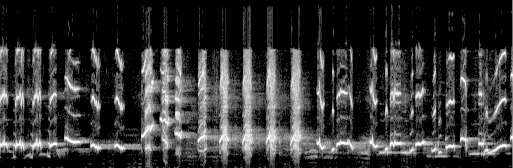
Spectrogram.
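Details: A champion oriental magpie-robin sings in the ngobra style packed with fill phrases. Rhythmic whistled notes are repeated steadily, broken by loud sharp clicks and chips, then a varied twittering warble.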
